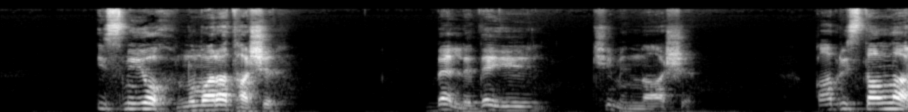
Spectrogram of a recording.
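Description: A middle-aged man sings or chants slowly in a close, plain voice, with pauses between phrases.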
